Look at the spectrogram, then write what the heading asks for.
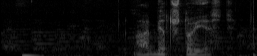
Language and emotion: Russian, neutral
